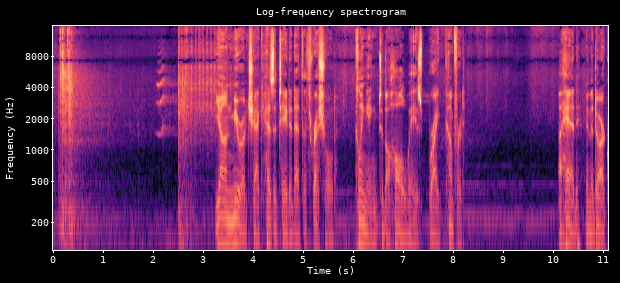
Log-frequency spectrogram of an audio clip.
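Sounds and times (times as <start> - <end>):
heavy morgue door hinges creaking: 1.5 - 3.6
speech: 3.2 - 8.4, 10.1 - 11.1.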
